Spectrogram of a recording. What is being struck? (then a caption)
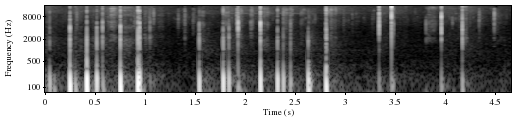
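Dark chocolate bar. A solid dark chocolate bar held upright is tapped on its flat back with long nails, about twenty quick taps at an uneven pace. Each tap is a short, dull, low thud with a faint bright click and no ring, separated by near silence.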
